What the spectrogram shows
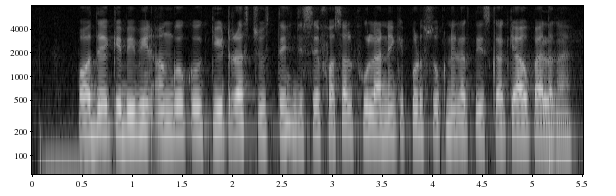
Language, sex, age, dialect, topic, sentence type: Magahi, female, 18-24, Western, agriculture, question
